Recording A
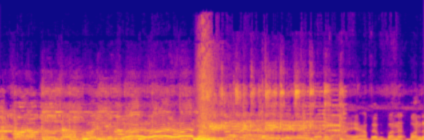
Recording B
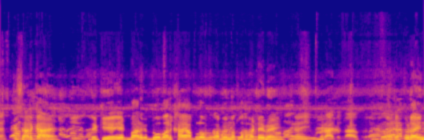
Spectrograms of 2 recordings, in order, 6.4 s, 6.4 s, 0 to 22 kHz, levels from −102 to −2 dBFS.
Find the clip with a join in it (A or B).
A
